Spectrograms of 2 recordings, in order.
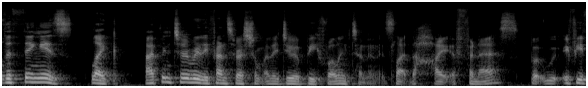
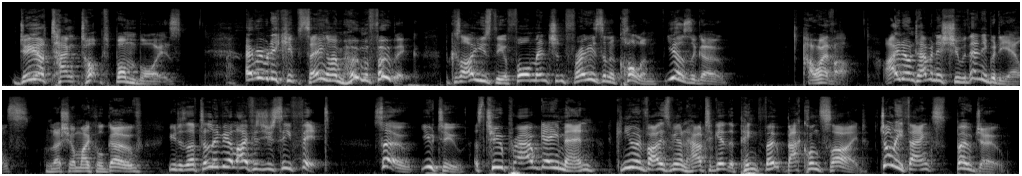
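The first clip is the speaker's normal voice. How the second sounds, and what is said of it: Imitates another person's voice. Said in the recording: “my Boris Johnson impression”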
